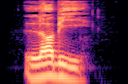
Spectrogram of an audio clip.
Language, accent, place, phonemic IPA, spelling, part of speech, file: German, Germany, Berlin, /ˈlɔbi/, Lobby, noun, De-Lobby.ogg
- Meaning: 1. lobby, foyer, vestibule (an entryway or reception area) 2. lobby (class or group of people who try to influence public officials; collectively, lobbyists)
